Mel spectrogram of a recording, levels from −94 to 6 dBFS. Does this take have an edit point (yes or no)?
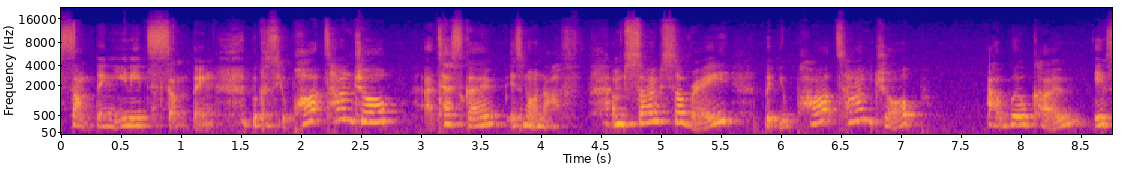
no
